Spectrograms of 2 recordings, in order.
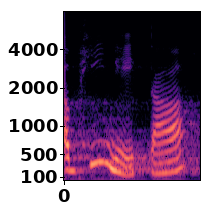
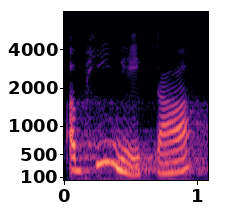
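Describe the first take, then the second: First: The vowel after 'bh' is long. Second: The same.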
